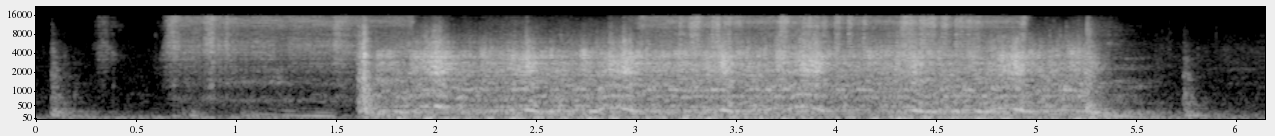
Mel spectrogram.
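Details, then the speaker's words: 1967 Chevy C10, 327 V8 with 11,200 miles, sat since 1985, dried-up fuel system, timing moved closer: starter grinds about four seconds with uneven, labouring rhythm, no catch, sounds worse; cranking no-start, battery, timing or lack of fuel suspected. "Think that's battery? Do what? Do you think that's battery or timing? You know? I think it's just not got enough gas."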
